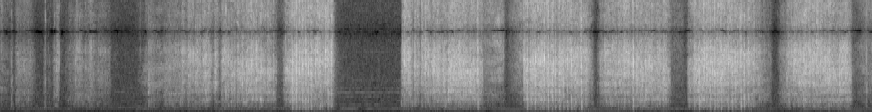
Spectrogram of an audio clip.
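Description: Fingers brushing and rubbing over the rows of Arteza coloured pencils in their tin: a dry rustle in repeated strokes of about a second each.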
